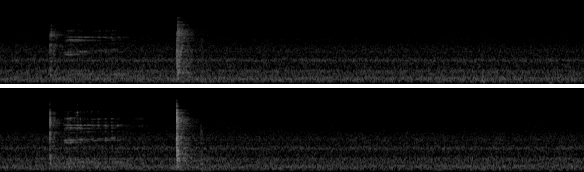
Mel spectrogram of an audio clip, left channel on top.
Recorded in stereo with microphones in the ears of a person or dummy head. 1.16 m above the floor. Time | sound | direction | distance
0.5 | a clunk | 75° right (ahead or behind) | 0.7 m
2.0 | a thud | 25° right (ahead or behind) | 0.9 m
